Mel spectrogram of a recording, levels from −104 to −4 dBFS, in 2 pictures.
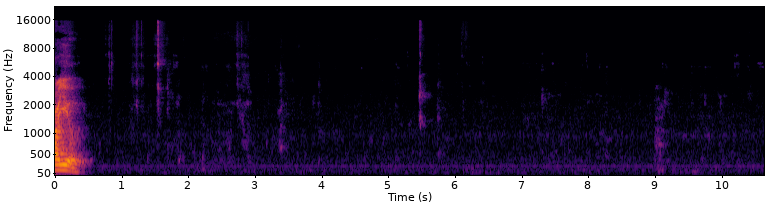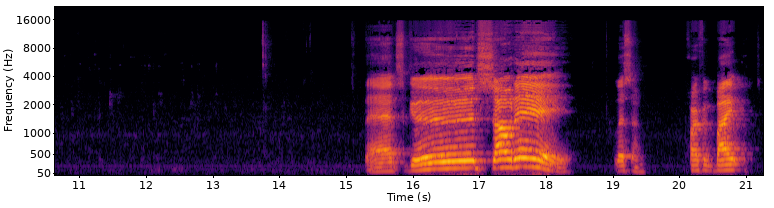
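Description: No technical faults can be heard anywhere in this audio. Nothing in the recording, from the first moment to the last, calls for a timestamp or a note.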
